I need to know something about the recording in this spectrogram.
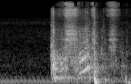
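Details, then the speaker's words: Craftsman DLT2000 lawn tractor with small twin engine, cranking on a test battery: rough bursts with sharp pops, not normal; owner suspects a blown head gasket. "You hear pops? Yeah. It's got some kind of blown something right there. Blown gasket? Head gasket? You hear the popping. That's not normal."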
